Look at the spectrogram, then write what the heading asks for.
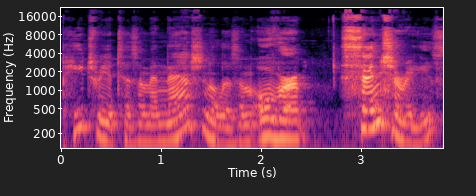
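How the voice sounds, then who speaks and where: Audible echo fills the room. In it, a man speaks very slowly. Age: 50s. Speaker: video blogger on bitcoin and politics. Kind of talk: casual monologue. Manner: hesitant, with many fillers and repetitions.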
